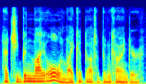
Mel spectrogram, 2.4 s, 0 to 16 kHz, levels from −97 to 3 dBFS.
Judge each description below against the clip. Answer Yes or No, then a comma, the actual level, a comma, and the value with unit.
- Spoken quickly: Yes, fast, 270 wpm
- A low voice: Yes, low, 105 Hz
